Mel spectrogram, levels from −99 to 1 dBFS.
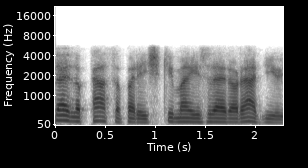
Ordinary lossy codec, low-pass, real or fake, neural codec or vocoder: Opus, 24 kbps; 5.4 kHz; fake; codec, 16 kHz in and 24 kHz out, 0.6 kbps, FocalCodec, streaming, 4096 codes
